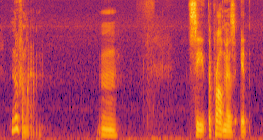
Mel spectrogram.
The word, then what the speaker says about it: Newfoundland: The 1939 guidelines for the Broadcasting Corporation of Newfoundland read, "All three syllables are to be given equal value, but a slight stressing of the final syllable will be permissible."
